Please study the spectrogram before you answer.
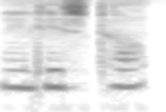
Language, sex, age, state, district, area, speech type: Assamese, female, 30-45, Assam, Majuli, urban, spontaneous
